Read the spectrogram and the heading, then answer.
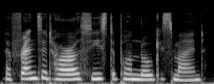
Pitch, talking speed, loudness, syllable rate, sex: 235 Hz, 195 wpm, -15 LUFS, 5.9 syllables/s, female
